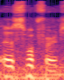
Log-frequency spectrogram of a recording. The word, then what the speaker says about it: Słubfurt: new city body called swoopford taking the first syllable of the town of swabitsa and the second syllable of the town of frankfurt which makes uh swapford and in swapford we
